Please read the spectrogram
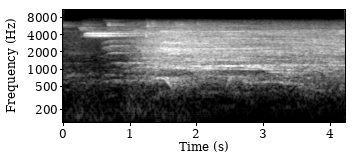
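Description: Gym sounds during a basketball game: a ball bouncing on the hardwood court with voices in the hall. A brief high tone comes near the start, and the sound gets louder about a second in.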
